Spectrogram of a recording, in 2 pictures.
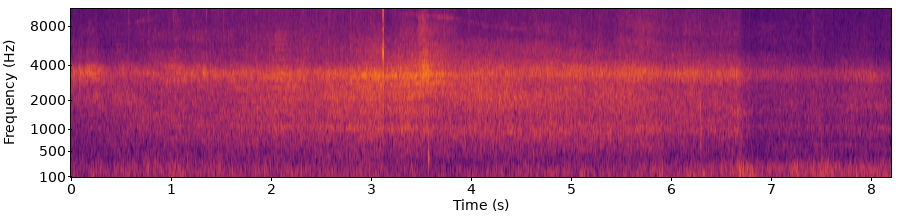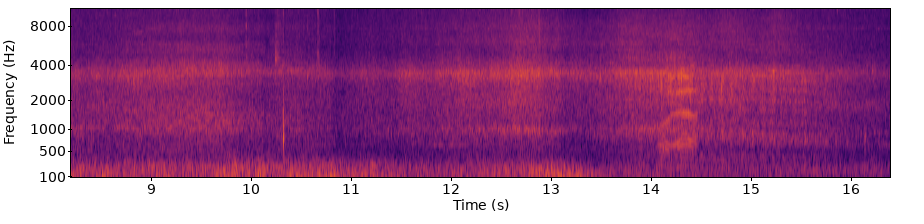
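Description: Strong storm wind buffeting the microphone, a dense gusting rumble that eases off near the end. A brief voice sound comes a couple of seconds before the end.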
